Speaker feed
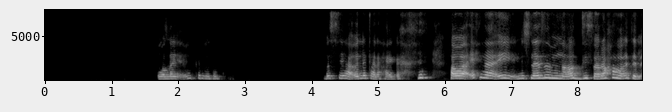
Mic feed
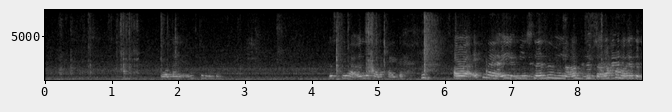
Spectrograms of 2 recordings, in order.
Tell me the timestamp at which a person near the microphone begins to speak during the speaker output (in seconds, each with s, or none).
6.7 s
